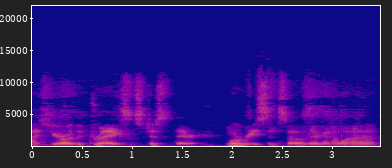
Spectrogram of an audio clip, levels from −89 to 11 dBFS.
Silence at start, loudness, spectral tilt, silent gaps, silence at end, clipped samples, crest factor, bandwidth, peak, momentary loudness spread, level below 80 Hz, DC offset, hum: 0 s; -34 LUFS; -5 dB/octave; none; 0 s; under 0.1%; 18 dB; 12.5 kHz; -16 dBFS; 8 LU; -62 dBFS; under 0.1%; none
